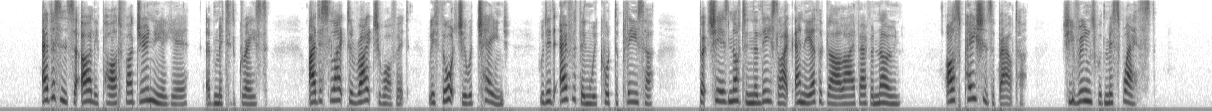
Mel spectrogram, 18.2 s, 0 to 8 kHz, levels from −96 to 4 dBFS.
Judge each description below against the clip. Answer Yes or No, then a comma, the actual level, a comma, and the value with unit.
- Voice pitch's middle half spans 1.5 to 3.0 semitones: No, average, 4.4 semitones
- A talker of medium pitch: No, high, 235 Hz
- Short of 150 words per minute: No, average, 180 wpm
